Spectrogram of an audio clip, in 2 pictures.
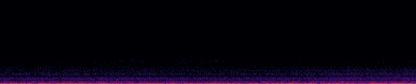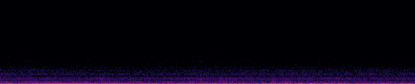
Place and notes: Utena, Lithuania, abandoned hangar ventilation
some abandones hangar. contact mics on metallic ventilation window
